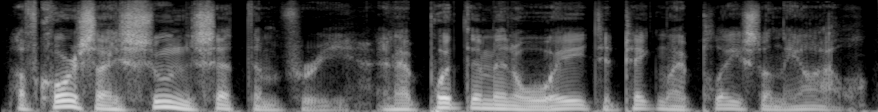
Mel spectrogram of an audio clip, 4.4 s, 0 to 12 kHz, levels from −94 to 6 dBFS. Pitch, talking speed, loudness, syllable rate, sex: 100 Hz, 285 wpm, -19 LUFS, 5.7 syllables/s, male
